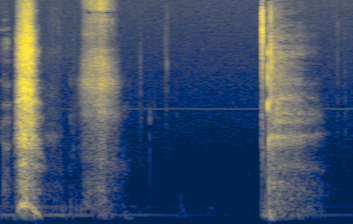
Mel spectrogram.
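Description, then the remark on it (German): Three loud coughs into the microphone: a harsh burst followed quickly by a softer one, then after a pause of over a second, another sharp, forceful cough with no talking. “Wenn du, während du noch lautstark ins Mikrofon oh, hustest, kann ich auch genau.”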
